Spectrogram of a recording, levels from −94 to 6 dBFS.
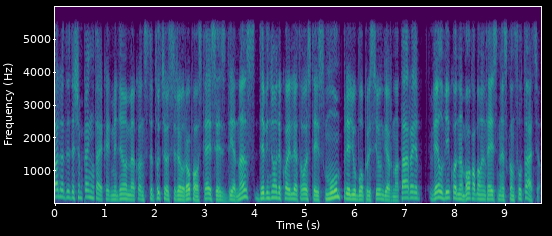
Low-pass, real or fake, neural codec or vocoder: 5.4 kHz; fake; codec, 16 kHz, 0.8 kbps, ZipCodec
